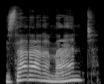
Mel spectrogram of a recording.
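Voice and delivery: a gentle, high-voiced caller on the line; soft high voice. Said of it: "A soft, high-pitched voice".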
